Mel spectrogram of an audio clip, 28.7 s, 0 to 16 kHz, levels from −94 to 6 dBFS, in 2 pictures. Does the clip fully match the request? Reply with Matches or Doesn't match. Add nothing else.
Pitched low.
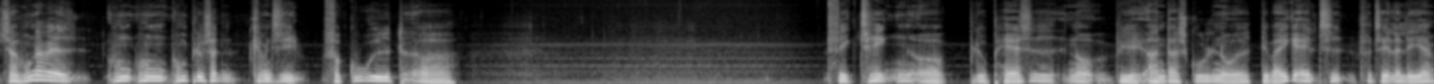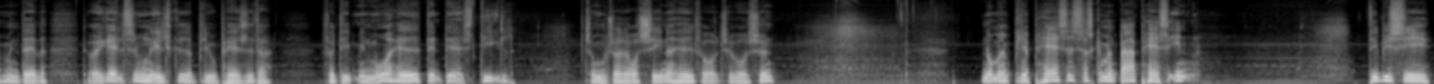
Matches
